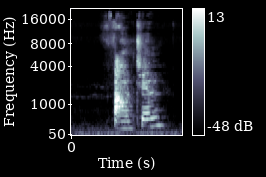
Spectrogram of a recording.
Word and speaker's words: fountain: But when most people pronounce it with the stop T. The stop T, like, hey, T, don't come over here. No, it's where we kind of swallow the T and we just say curtain, curtain, fountain, fountain, or mountain, mountain.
